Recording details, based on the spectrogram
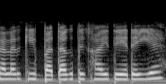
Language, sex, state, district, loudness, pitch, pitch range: Hindi, female, Chhattisgarh, Raigarh, -15 LUFS, 240 Hz, 235-245 Hz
